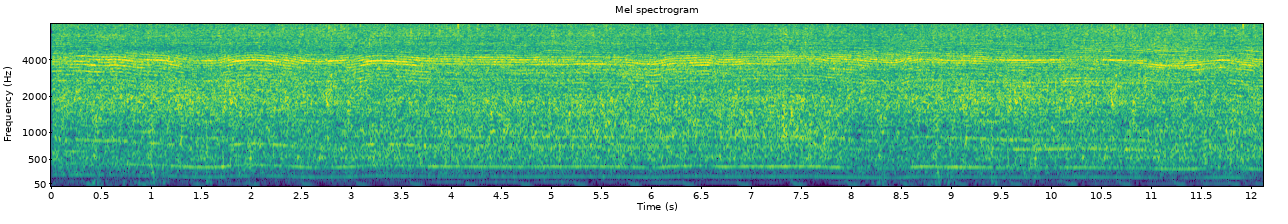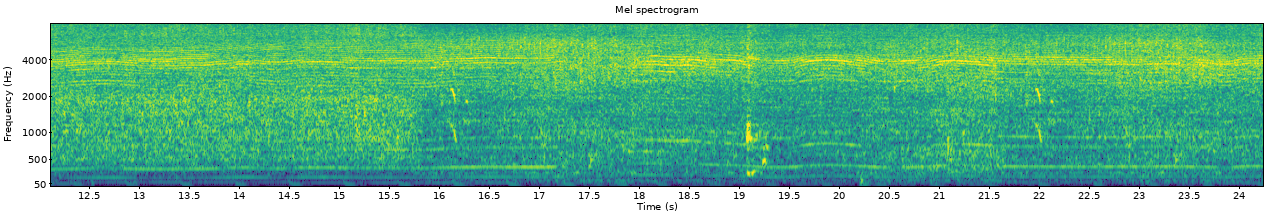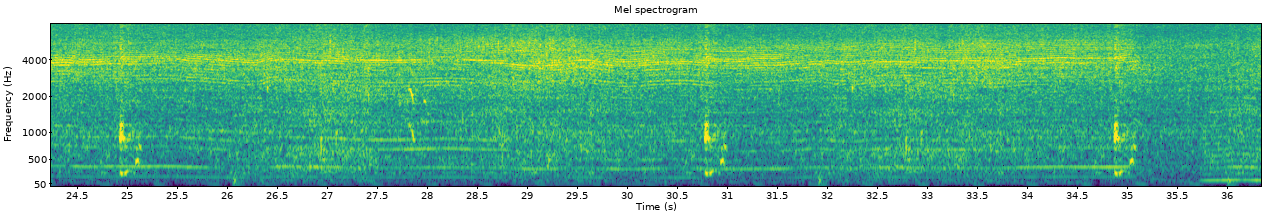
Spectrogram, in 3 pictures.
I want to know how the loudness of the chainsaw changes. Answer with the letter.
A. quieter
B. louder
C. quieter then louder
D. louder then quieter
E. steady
E.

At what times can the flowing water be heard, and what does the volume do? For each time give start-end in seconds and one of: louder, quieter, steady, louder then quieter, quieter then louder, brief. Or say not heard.
0.0-36.3 steady.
